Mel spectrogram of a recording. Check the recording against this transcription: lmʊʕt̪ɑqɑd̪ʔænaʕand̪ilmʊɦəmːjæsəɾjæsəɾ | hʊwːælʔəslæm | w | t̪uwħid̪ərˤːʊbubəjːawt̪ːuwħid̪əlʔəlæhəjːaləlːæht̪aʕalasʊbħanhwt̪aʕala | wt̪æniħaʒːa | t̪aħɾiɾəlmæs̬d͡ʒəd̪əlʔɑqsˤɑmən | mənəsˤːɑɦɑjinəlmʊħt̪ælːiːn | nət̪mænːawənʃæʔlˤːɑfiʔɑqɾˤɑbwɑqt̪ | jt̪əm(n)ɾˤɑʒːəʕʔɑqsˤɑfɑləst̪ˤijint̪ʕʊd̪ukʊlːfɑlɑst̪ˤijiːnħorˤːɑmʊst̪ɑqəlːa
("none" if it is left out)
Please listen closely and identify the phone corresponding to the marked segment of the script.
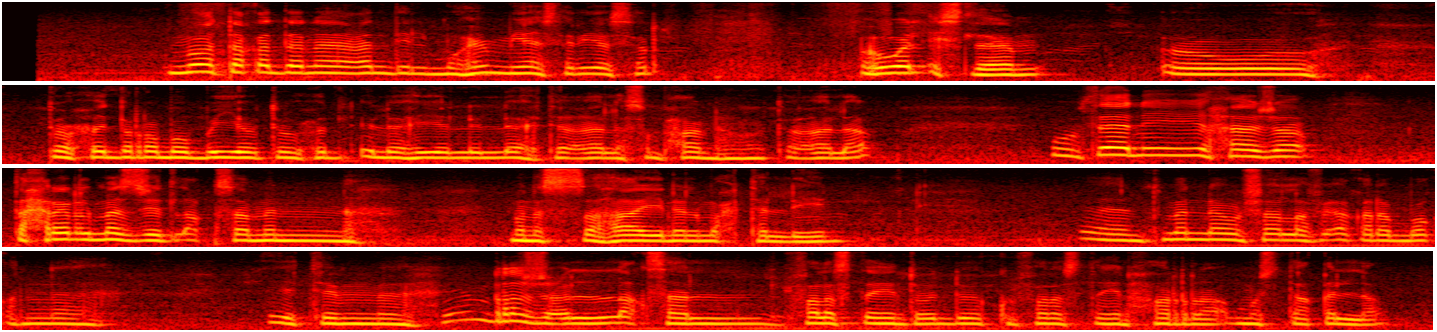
n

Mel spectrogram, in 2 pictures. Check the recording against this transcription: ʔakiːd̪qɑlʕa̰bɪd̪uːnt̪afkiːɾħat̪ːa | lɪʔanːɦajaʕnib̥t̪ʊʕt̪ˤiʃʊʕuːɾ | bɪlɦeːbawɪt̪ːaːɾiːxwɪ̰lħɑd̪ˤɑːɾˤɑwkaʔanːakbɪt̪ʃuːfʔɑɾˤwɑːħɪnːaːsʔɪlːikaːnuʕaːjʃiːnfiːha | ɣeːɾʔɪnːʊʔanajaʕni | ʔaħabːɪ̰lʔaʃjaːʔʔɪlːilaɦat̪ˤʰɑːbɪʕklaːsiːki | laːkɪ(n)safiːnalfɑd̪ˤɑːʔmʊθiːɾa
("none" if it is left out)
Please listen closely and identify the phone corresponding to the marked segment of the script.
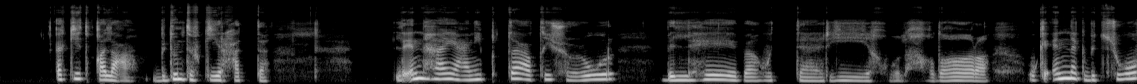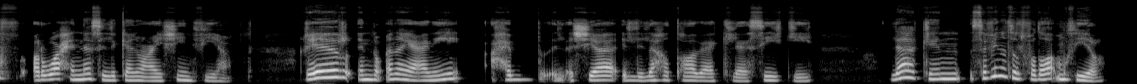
n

